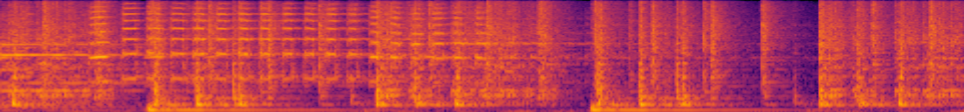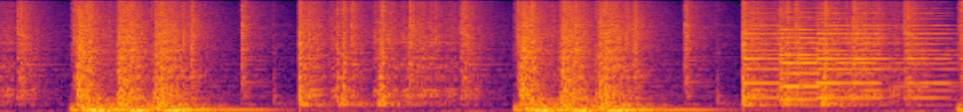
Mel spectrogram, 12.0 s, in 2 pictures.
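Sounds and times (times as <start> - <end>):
drum and percussion music: 0.0 - 12.0
heavy low drum hits: 6.5 - 7.6, 9.2 - 10.3.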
